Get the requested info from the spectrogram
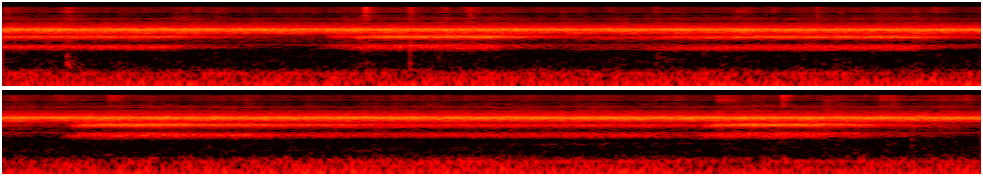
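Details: Thousands of frogs singing in the rain, a continuous high trilled drone with bands that switch on and off in long overlapping stretches, beneath steady heavy rain noise.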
